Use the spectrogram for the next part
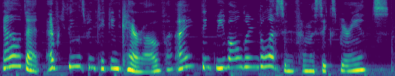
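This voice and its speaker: A woman's voice: high voice, sing-song, moderate pace, long reverb tail, faint music behind, voice pushed up. A woman voicing an earnest, bookish young female cartoon pony with a prim, lecturing manner.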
